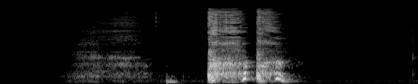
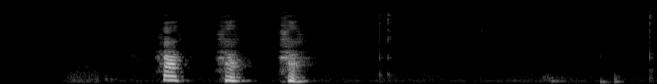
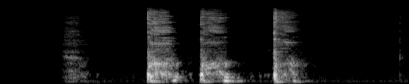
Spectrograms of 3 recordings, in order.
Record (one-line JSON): {"cough_length": "4.2 s", "cough_amplitude": 29398, "cough_signal_mean_std_ratio": 0.32, "exhalation_length": "6.6 s", "exhalation_amplitude": 14289, "exhalation_signal_mean_std_ratio": 0.23, "three_cough_length": "4.1 s", "three_cough_amplitude": 32767, "three_cough_signal_mean_std_ratio": 0.31, "survey_phase": "alpha (2021-03-01 to 2021-08-12)", "age": "45-64", "gender": "Female", "wearing_mask": "No", "symptom_cough_any": true, "smoker_status": "Current smoker (11 or more cigarettes per day)", "respiratory_condition_asthma": false, "respiratory_condition_other": false, "recruitment_source": "Test and Trace", "submission_delay": "2 days", "covid_test_result": "Positive", "covid_test_method": "RT-qPCR", "covid_ct_value": 27.1, "covid_ct_gene": "ORF1ab gene", "covid_ct_mean": 27.9, "covid_viral_load": "690 copies/ml", "covid_viral_load_category": "Minimal viral load (< 10K copies/ml)"}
